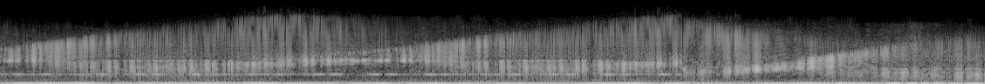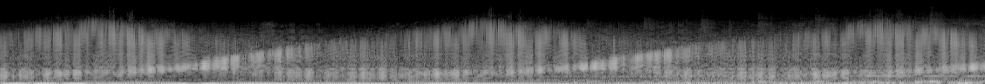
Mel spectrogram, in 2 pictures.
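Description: Ambient electronic synthesizer music: a sustained drone of held tones over a deep bass, with a filter sweep rising and falling about every four seconds.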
